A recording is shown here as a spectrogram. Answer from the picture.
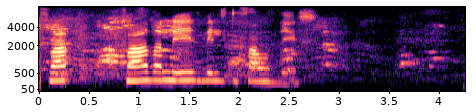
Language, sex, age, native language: Icelandic, female, 8, Icelandic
